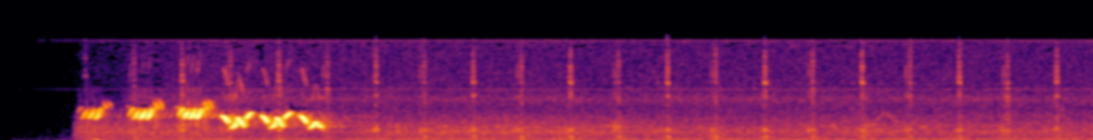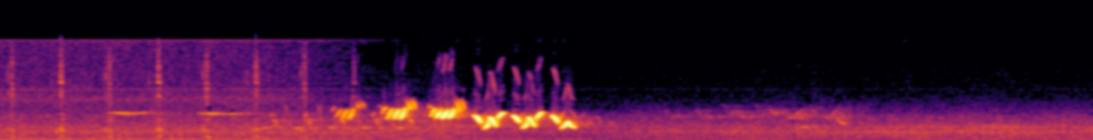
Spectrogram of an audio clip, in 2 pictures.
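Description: A songbird singing two short phrases about seven seconds apart, each a few high repeated notes followed by a quick run of downward-sweeping notes, over faint open-air ambience with a faint rapid ticking underneath.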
